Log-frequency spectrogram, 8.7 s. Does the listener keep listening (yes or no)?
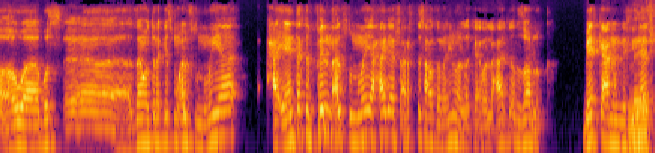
yes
